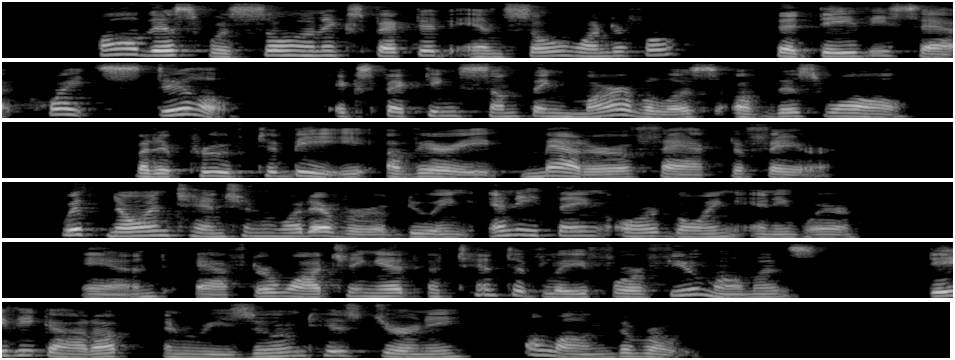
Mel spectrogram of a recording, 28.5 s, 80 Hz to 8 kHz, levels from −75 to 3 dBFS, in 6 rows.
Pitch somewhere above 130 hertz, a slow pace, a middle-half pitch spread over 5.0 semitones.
Yes: medium, 185 Hz; slow, 125 wpm; wide, 5.6 semitones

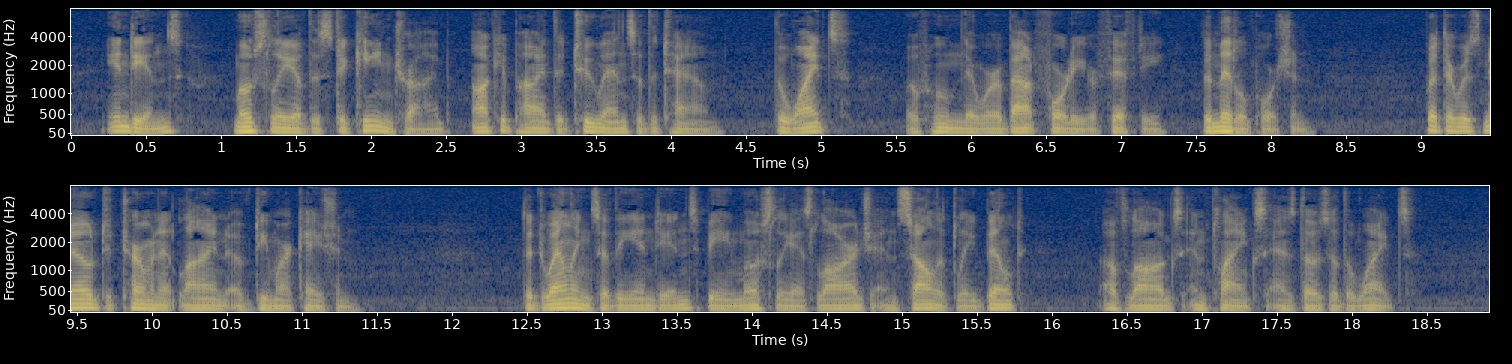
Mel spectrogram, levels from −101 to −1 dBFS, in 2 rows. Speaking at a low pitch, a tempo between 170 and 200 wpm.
Yes: very low, 80 Hz; average, 175 wpm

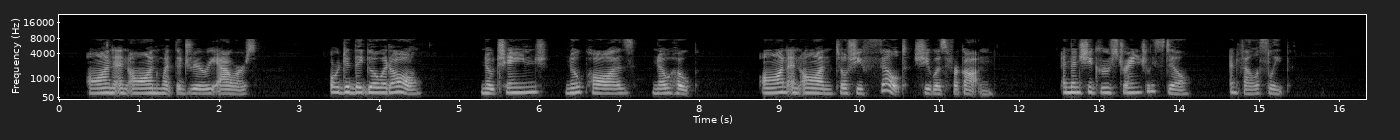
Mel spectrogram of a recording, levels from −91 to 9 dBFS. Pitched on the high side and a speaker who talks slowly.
Yes: high, 195 Hz; slow, 125 wpm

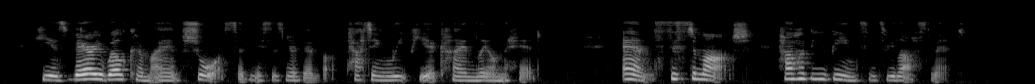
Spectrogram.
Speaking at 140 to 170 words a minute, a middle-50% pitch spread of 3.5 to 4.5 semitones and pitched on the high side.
Yes: average, 160 wpm; average, 4.1 semitones; high, 200 Hz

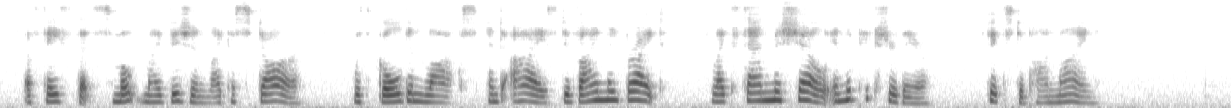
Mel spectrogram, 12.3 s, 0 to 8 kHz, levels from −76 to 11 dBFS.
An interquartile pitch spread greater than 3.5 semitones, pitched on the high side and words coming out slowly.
No: average, 3.1 semitones; high, 195 Hz; slow, 125 wpm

